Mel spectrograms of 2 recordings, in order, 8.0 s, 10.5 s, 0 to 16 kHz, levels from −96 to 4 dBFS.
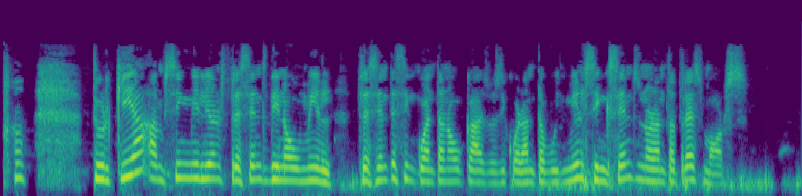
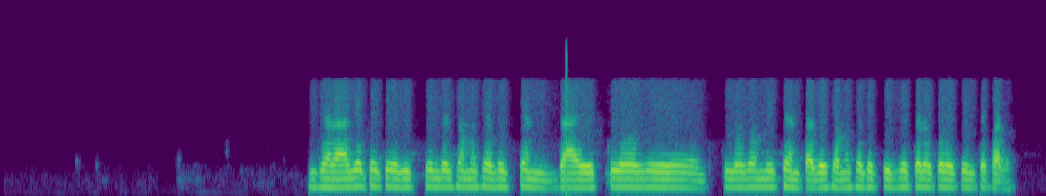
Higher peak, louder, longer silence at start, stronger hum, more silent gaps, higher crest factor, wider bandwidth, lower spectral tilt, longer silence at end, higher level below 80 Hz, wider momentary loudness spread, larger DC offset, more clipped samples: about the same, 0 dBFS vs -2 dBFS; about the same, -16 LUFS vs -18 LUFS; second, 0.05 s vs 3.1 s; neither; neither; about the same, 16 dB vs 16 dB; about the same, 7.4 kHz vs 7 kHz; second, -6 dB/octave vs -10 dB/octave; second, 0 s vs 0.35 s; about the same, -52 dBFS vs -54 dBFS; first, 11 LU vs 5 LU; neither; neither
